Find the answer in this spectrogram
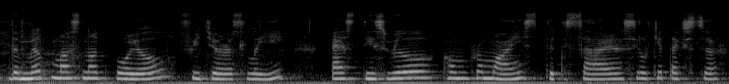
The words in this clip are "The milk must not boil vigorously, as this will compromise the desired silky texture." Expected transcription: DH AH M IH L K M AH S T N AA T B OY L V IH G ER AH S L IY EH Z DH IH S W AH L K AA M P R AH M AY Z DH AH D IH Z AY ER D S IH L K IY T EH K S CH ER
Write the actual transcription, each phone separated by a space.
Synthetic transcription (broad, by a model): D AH M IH L K M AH S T N AA T B OY L F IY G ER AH S L IY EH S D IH S W AH L K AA M P R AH M AY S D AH D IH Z AY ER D S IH L K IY T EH K S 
